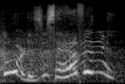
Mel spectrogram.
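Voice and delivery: very high, squeaky awe; mock wonderment. Preacher pretending he died and reached heaven, mock awe. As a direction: ask it in a tiny, awestruck falsetto.

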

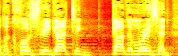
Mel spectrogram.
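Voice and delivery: ordinary delivery

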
